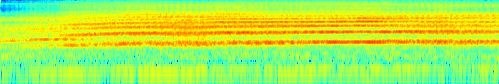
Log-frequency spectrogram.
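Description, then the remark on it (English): A long, deep howl from a nobleman's castle at night under a full moon, more monster than animal, rises at the start and then holds steady, a loud wailing tone rich in overtones over a low rumble, with no speech. “As the moon arced to the top of the night sky, the villagers heard an awful howl from the nobleman's castle.”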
